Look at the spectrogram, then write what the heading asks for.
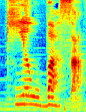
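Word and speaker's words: kiełbasa: кієобаса є уба Сас Зверніть увагу на вимову губного звука в кіобаса шинка так і буде-шинка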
